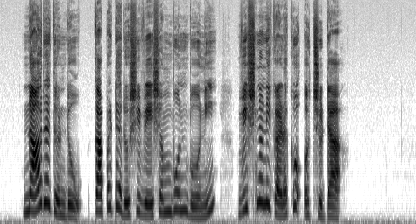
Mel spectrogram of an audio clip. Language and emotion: Telugu, neutral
